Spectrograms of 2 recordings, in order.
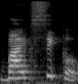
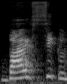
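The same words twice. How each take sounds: First: The second syllable sounds like 'sick'. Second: The second syllable sounds like 'sick'.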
